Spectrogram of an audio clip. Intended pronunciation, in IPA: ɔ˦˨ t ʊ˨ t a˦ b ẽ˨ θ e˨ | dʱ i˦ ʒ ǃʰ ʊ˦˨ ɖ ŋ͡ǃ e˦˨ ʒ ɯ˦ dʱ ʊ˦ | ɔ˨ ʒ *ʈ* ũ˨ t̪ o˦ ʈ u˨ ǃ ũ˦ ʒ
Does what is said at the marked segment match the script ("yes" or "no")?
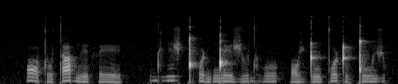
yes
